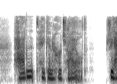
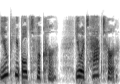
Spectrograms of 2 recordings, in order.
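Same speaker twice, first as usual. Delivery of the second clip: higher, louder, accusing; angry accusation; 5 semitones higher, 5 dB louder than usual. A narrator's reading. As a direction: throw the blame at him. Heroine accuses cult member.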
